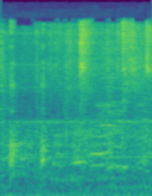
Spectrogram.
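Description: Prize-winning pullets clucking on a farm, a couple of short close clucks followed by softer continuous chicken chatter and murmuring, with no one speaking.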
